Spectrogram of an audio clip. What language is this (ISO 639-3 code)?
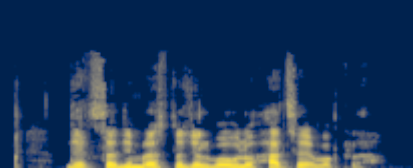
pus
